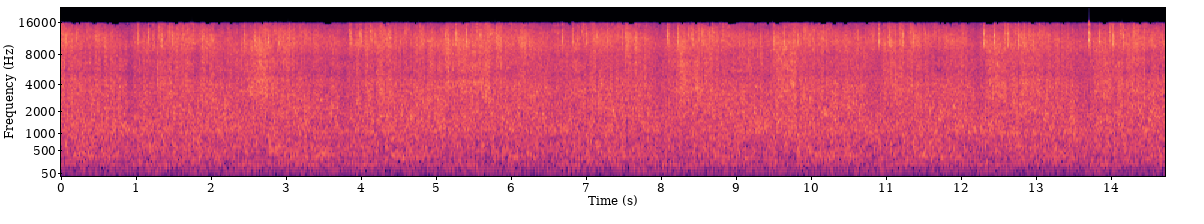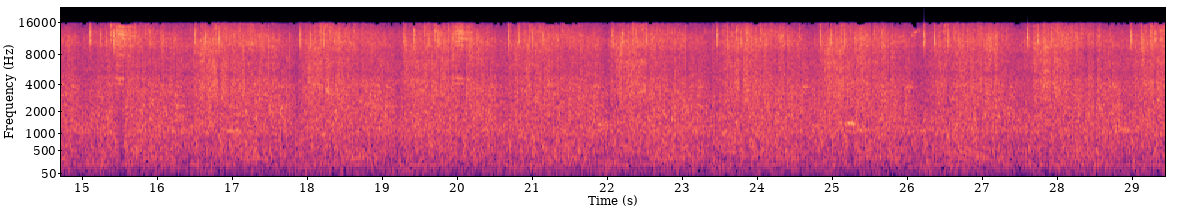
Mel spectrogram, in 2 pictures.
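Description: Freight train tank cars rolling past: a steady rumble of steel wheels on rail, with a regular clickety-clack of wheel clicks repeating as the cars go by.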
